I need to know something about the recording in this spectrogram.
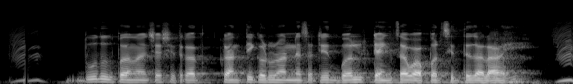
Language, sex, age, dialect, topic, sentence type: Marathi, male, 25-30, Standard Marathi, agriculture, statement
